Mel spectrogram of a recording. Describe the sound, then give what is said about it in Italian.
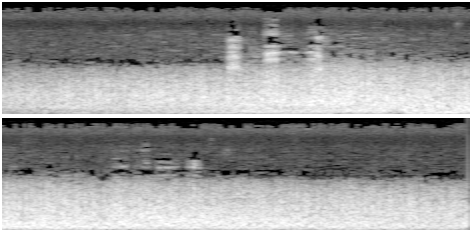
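Deep, continuous rumbling roar of a huge Tolmekian airship making an emergency landing in the animated film Nausicaä of the Valley of the Wind, a loud, steady low drone that builds slightly and holds. “È una delle più grosse navi di Tolmeichia. È in atterraggio di emergenza.”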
